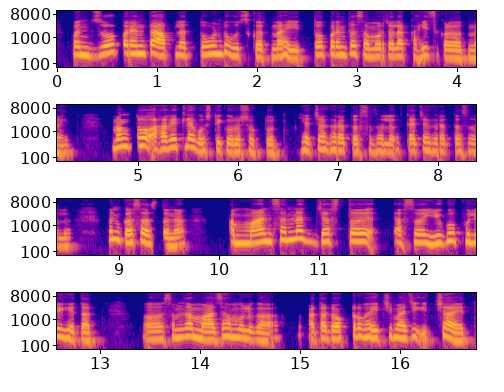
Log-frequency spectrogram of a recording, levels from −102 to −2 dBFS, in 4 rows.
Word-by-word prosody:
पण 230 -2 +2
जोपर्यंत 255 +2 +2
आपलं 215 0 +6 0.2
तोंड 245 +3 0
उचकत 195 -5 -3
नाही, 180 -3 +1 0.2
तोपर्यंत 230 +1 -1
समोरच्याला 195 +1 +1
काहीच 205 +3 -5
कळत 165 -1 -1
नाहीत. 155 -1 -5 0.4
मग 265 +3 +3
तो 300 - +7
हवेतल्या 260 +3 +3
गोष्टी 180 +2 -4
करू 170 -2 -1
शकतो. 165 -1 -7 0.3
ह्याच्या 205 +2 -1
घरात 195 -3 -3
असं 175 +1 -8
झालं, 175 -1 -5
त्याच्या 180 +2 -2
घरात 180 -1 -5
तसं 180 0 -6
झालं. 165 0 -6 0.4
पण 305 -1 +2
कसं 225 +1 +4
असतं 180 -3 -2
ना, 175 +2 0 0.5
अ, - - +5
माणसांना 250 +8 +4 0.2
जास्त 250 +1 -1 0.5
असं 230 +2 -2
इगोफुली 230 +2 0
घेतात. 170 -6 0 0.5
अ, 180 +1 -2
समजा, 220 +3 0
माझा 180 +1 +3
मुलगा 185 -8 0 0.4
आता 195 - +1
डॉक्टर 185 +5 +1
व्हायची 220 0 0
माझी 205 0 +1
इच्छा 165 +1 0
आहे, 155 - +4
205 Hz, 160 wpm, -23 LUFS, 180-235 Hz, 0.5 s, तो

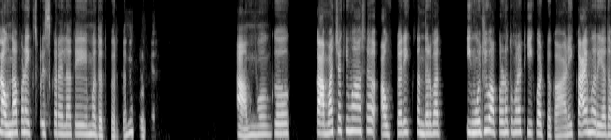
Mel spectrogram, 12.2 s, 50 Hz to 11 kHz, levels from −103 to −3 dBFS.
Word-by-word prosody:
भावना 230 -1 +7
पण 255 - +1
एक्सप्रेस 230 -2 -4
करायला 210 -2 -2
ते 215 - -3 0.2
मदत 205 -4 -2 0.2
करतं 165 +4 -9
ना 250 - -2 0.2
थोडक्यात. 170 - -13 1.6
हां, 165 - +6 0.2
मग 205 +1 -5
अ, 225 0 +1 0.6
कामाच्या 245 +4 +6
किंवा 280 0 +2
अशा 275 0 -1 0.2
औपचारिक 235 +5 -1 0.2
संदर्भात 225 0 +1 0.6
इमोजी 245 +3 +2
वापरणं 255 -2 +2
तुम्हाला 255 0 -1
ठीक 240 -2 -4
वाटतं 225 -4 -2
का 170 - -4
आणि 200 +3 -3
काय 230 +2 +6
मर्यादा 205 -4 0
225 Hz, 130 wpm, -21 LUFS, 210-250 Hz, 1.6 s, भावना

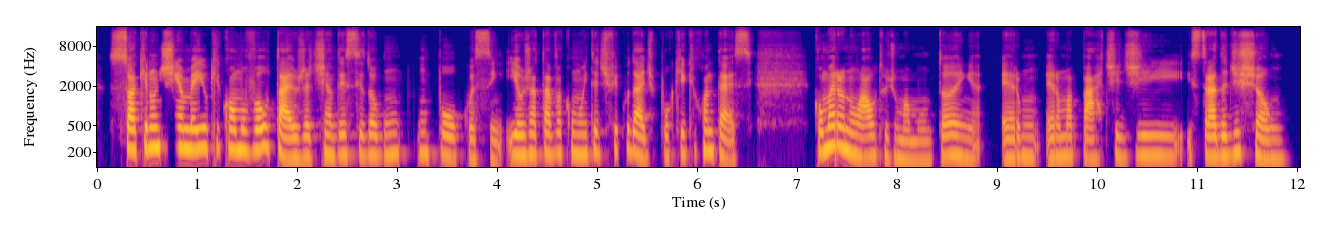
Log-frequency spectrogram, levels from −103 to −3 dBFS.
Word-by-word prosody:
Só 225 -1 +7
que 220 +2 +1
não 240 0 +6
tinha 240 -1 +2
meio 230 +1 +5
que 235 +1 -10
como 220 -1 +3
voltar, 220 -6 +5
eu 165 - +1
já 175 +1 -2
tinha 180 +2 -3
descido 185 +1 -3
algum 185 +1 -4 0.2
um 195 0 -6
pouco, 175 -3 -4
assim, 155 -2 -6
e 185 - -1
eu 180 - +3
já 190 +1 0
tava 195 +1 0
com 195 - -8
muita 185 +2 -3
dificuldade, 195 -4 -1
porque 175 +2 -6
o - - -11
que 200 - -17
acontece? 210 0 -2 0.6
Como 205 +4 +3
era 250 -1 +6
no 195 -5 +2
alto 175 +1 +1
de 165 - -10
uma 150 -1 -4
montanha, 160 +4 -4 0.2
era 160 +2 -2
um 170 0 -7
era 165 +2 -2
uma 175 0 -2
parte 170 +1 -1
de 180 0 -5
estrada 175 -1 +3
de 195 +2 -2
chão. 155 -5 0
180 Hz, 215 wpm, -25 LUFS, 170-200 Hz, 0.6 s, Só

